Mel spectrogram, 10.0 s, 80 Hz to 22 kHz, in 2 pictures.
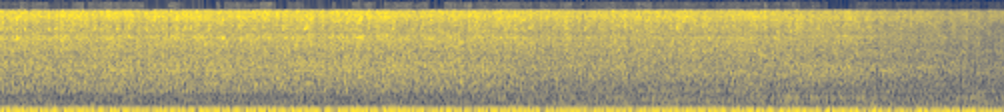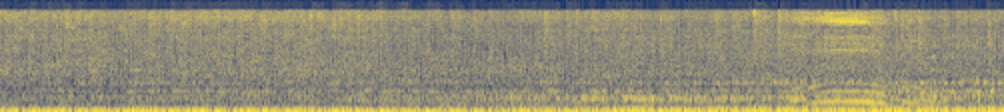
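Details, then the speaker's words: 2007 GXP with Sloppy Stage 3 cam, VATS and DOD deleted via HP Tuners, first start-up idle after retightening loose front rockers: heavy lumpy V8 rumble loping about twice a second, no popping or ticking; loose-rocker popping fixed, healthy idle. "okay hey well she fired up and she's not making the popping noise so it was definitely those rockers being loose on the front"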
